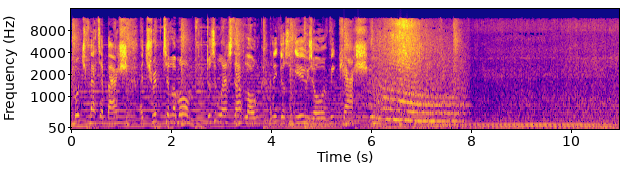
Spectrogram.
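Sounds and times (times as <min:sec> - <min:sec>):
speech: 0:00.1 - 0:07.6
XK150 car engine and exhaust burble driving up a ferry boarding ramp: 0:05.6 - 0:10.9.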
